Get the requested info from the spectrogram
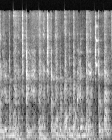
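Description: Live beatboxing into a handheld microphone, amplified through a PA: a steady vocal beat of deep, bass-heavy kick sounds about three a second with sharp hi-hat-like clicks between them.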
